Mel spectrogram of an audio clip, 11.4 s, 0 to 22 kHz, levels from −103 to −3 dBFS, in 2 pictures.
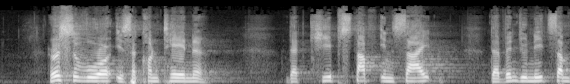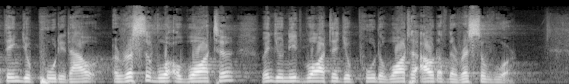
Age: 50-69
